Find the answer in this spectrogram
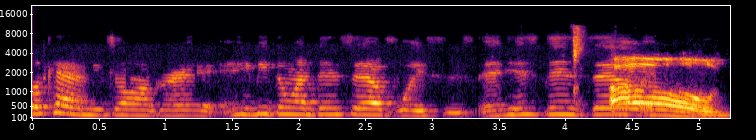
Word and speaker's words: Denzel: else have I seel his name is Denzel Benzel y'all been saying it wrong for years his it's Denzel but people been saying it wrong so long he just go with it I believe you that's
